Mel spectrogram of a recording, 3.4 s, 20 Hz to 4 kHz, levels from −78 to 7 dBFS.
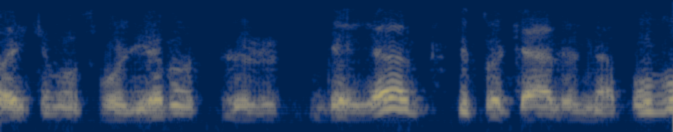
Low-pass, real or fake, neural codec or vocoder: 3.6 kHz; fake; vocoder, 22.05 kHz, 80 mel bands, Vocos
